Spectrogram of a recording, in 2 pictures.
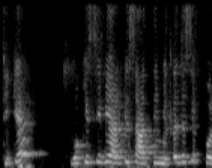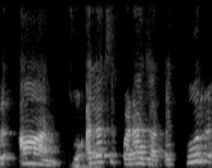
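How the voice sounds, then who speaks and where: A woman's voice: sits high, moderate pace, bright, forceful tone, echoey room, low-quality recording. A woman teaching Urdu letter sounds to beginners, patiently drawing out each sound and checking in with "theek hai". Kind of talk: slow phonics lesson with slides.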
